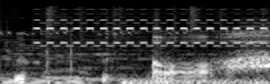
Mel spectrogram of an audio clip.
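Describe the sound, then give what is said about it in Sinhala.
A phone ringtone plays a song-like melody, loud and continuous, with bright, repeated electronic notes sustained throughout. “ඔන්න උඹේ phone බාගේ සින්දු කියන එක බෙල්ල මිරිකගෙන මැරෙන්න හදනවා. ඒක උස්සපා.”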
